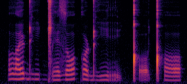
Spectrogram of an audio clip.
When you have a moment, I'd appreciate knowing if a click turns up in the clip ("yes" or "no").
yes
